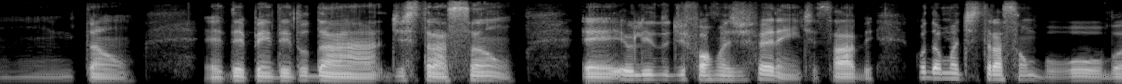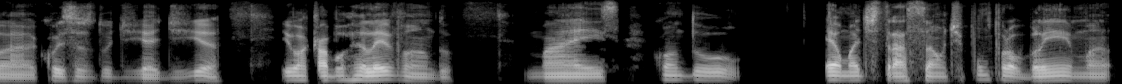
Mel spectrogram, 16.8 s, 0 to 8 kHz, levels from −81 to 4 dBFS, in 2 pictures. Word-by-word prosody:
Hum, 85 +1 -22
então, 80 -4 -4 0.7
dependendo 95 0 0
da 85 -5 +4
distração, 100 -7 +2 0.5
eh, 90 -2 +4
eu 115 - +4
lido 115 +1 -1
de 115 +1 -4
formas 110 -2 +2
diferentes, 105 - 0
sabe, 85 -3 +2 0.3
quando 155 -1 -1
é - - +4
uma 140 0 -1
distração 115 -3 +1
boba, 85 -2 -4
coisas 95 -2 -4
do 95 +2 -13
dia 85 0 -5
a 75 - -6
dia, 85 +4 -3 0.4
eu 105 0 +1
acabo 105 0 +2
relevando. 105 -6 +1 0.5
Mas 90 0 -1 0.2
quando 105 -4 -5 0.6
é 110 - +8
uma 105 0 0
distração, 95 -1 +1
tipo, 115 - -4
um 115 - -10
problema, 95 -2 -1
95 Hz, 120 wpm, -21 LUFS, 85-105 Hz, 0.7 s, é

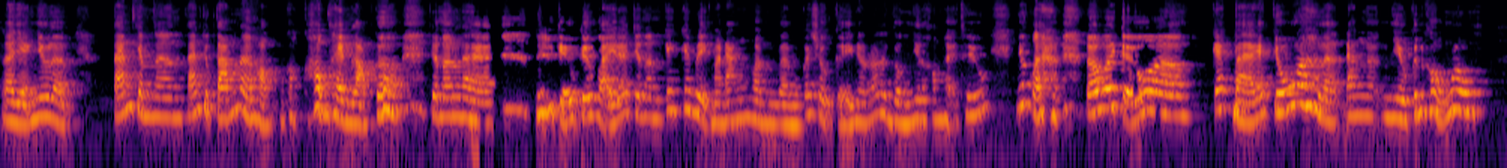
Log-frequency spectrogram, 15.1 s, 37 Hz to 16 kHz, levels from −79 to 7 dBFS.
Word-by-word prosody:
là 210 -1 +1
dạng 195 +1 +1
như 240 +1 +1
là 200 -4 -1 0.4
800, 285 -8 +1
a, 235 -1 -3
80 295 +3 -2
tấm 225 +4 +3
là 295 -8 +1
họ 225 -1 -4
còn 235 0 -10
không 335 +3 +1
thèm 220 -4 +5
lọc 185 -1 +2
cơ. 295 +4 +4 0.4
Cho 245 - 0
nên 240 0 0
là 230 -3 +2 0.6
kiểu 270 +1 +1
kiểu 190 +3 +4
kiểu 235 +1 +4
vậy 220 - +2
đó, - - +2
cho 255 - 0
nên 235 -2 -6
cái 300 0 -4
cái 310 - -2
việc 255 - +1
mà 195 - -1
đăng 210 +4 -4
hình 190 -4 -5
về 185 -1 -4
một 180 0 -3
cái 260 - -6
sự 230 -5 -7
kiện 185 - -4
nào 195 - -5
đó 215 +4 -9
là 265 - -4
gần 195 -2 -3
như 215 +2 -5
là 220 - -6
không 215 0 -8
thể - - -6
thiếu, 250 +2 -5 0.3
nhất 365 +3 -3
là - - +3 0.2
đối 275 +2 +6
với, 325 +2 +6
kiểu, 290 -2 +5
ơ, 260 -4 +3 0.2
các 310 +1 +2
bà, 195 -9 +4
các 245 - +3
chú 285 +5 +4
á 365 -1 +5
là 210 -4 -1
đăng, 250 +1 -3
ờ, 245 - -7
nhiều 230 -2 -1
kinh 270 +2 -1
khủng 290 0 -1
luôn. 280 -1 -1
240 Hz, 250 wpm, -20 LUFS, 215-280 Hz, 0.6 s, đối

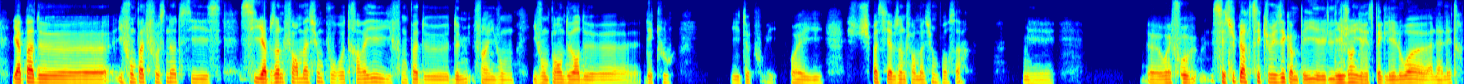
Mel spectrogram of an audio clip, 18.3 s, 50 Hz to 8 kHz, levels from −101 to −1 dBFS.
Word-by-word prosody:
il - - +1
y - - +10
a 125 - +9
pas 140 -2 +9
de 120 -1 +2
ils - - -4
font 140 -2 -1
pas 140 - +5
de 140 - -8
fausses 130 -2 -5
notes, 140 -1 -2
si 125 -1 -5
s 120 - -10 0.2
s'il 140 - -3
y 135 - +11
a - - +11
besoin 135 +4 +4
de 135 - -1
formation 135 +2 -1
pour 120 -2 -6
travailler, 130 +3 -2
ils 120 -3 -7
font 120 - -10
pas 120 +1 0
de 110 -1 -5
de 115 - -2
m 120 +3 -5
enfin 115 -1 -4
ils 110 -1 -5
vont 110 -1 -7 0.2
ils 120 - -7
vont 115 -1 -2
pas 120 - -2
en 120 - +3
dehors 115 0 +3
de 110 -1 -5
des - - -5
clous. - - -12 0.8
Il 110 -1 -7
te 115 - -7
pou 125 +9 -16
ils 130 - -18 0.2
ouais 115 -2 -2
ils 105 +1 -8 0.3
j - - -18
je - - -8
sais - - -11
pas 130 - +2
s'il 125 - -11
y - - +6
a - - +4
besoin 115 +1 -2
de - - -12
formation 115 +2 -5
pour 120 0 -9
ça, - - -9 0.7
mais 105 -1 -9 1.2
Heu, 115 -1 -1
ouais, 120 +1 +1
faut 120 +1 +1 0.3
c'est 180 - +1
super 150 -2 +5
sécurisé 140 -2 +2
comme 120 -4 +1
pays, 120 +1 0
l 115 - +2
les 120 0 +5
gens, 135 +2 +2
ils 120 -3 +2
respectent 110 0 -2
les 115 +1 +1
lois, 120 +1 +3
heu, - - -3
à 110 - -4
la 110 0 -4
lettre. 120 +2 -8
120 Hz, 250 wpm, -24 LUFS, 110-125 Hz, 1.2 s, y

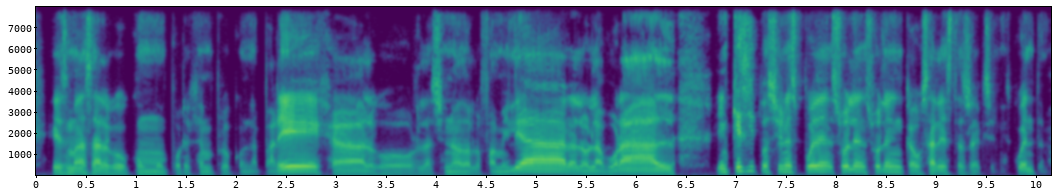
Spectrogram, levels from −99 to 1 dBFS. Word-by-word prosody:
Es 125 -1 -2
más 125 0 -1
algo 120 -2 -2
como, 100 -3 -10
por 95 - -15
ejemplo, 95 -1 -15
con - - -20
la - - -16
pareja, 120 -8 +4
algo 95 -2 -9
relacionado 100 -1 -6
a - - -10
lo 90 -1 -16
familiar, 150 +11 +2
a 125 - -2
lo 110 -1 -4
laboral, 115 +3 +1 0.4
¿en 155 - -3
qué 200 - +5
situaciones 155 -6 +1
pueden 155 -1 +1
suelen 145 0 +1
suelen 145 -1 -3
causar 110 0 -2
estas 105 -3 -2
reacciones? - - -10
Cuéntame. - - -7
115 Hz, 160 wpm, -24 LUFS, 100-145 Hz, 0.4 s, qué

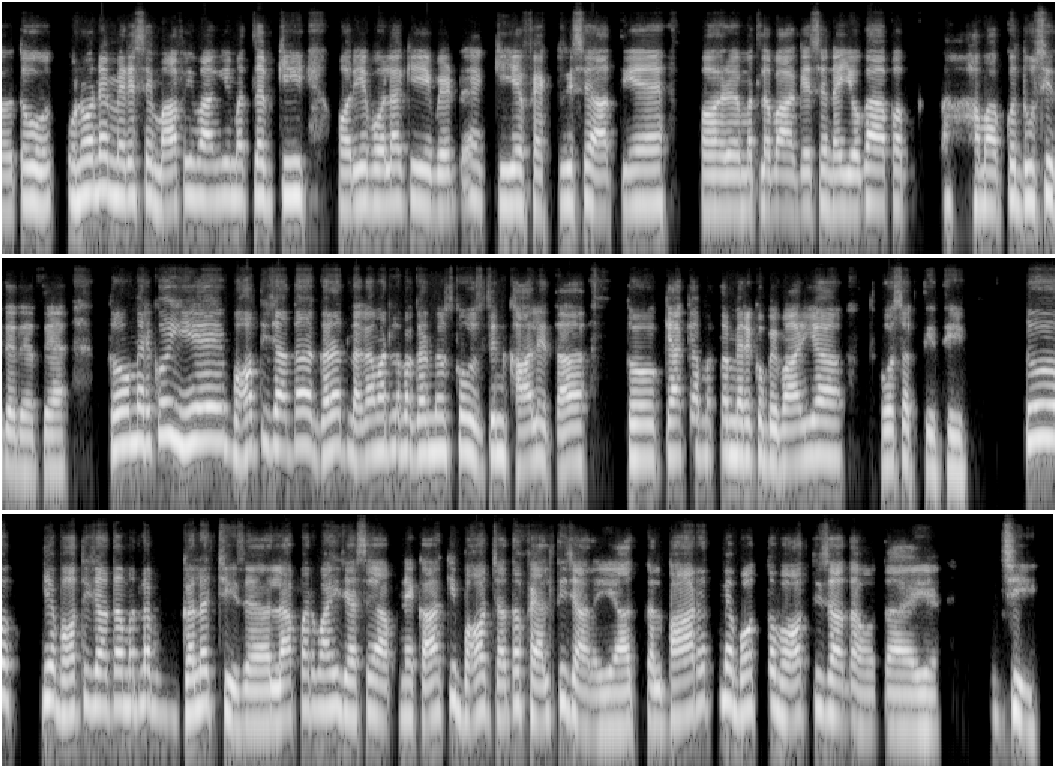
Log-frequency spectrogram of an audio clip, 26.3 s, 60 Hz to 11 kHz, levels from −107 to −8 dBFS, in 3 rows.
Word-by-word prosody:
तो 175 -1 +2
उन्होंने 210 +4 +4
मेरे 195 -1 +2
से 200 -1 -2
माफी 165 +5 0
माँगी 190 0 0
मतलब 190 -1 -1
कि 200 -1 +3 0.3
और 160 0 0
ये 175 - +3
बोला 170 +1 +1
कि 175 -1 0
बेट 155 +1 -1 0.3
कि 170 0 +2
ये 170 - +2
फैक्ट्री 170 +3 -2
से 180 +1 -3
आती 150 +1 0
है 170 0 +1 0.3
और 155 0 +2
मतलब 155 0 -2
आगे 155 +1 0
से 170 +1 -4
नहीं 155 0 0
होगा, 175 +3 +2
आप 170 0 +2
अब 160 -1 -2 0.5
हम 165 -1 0
आपको 165 +4 0
दूसरी 180 +3 +1
दे 150 -3 -1
देते 140 +1 -4
हैं, 140 0 -2 0.4
तो 220 +3 +4
मेरे 240 -1 +2
को 280 +2 +1
ये 250 0 +4
बहुत 200 +5 -1
ही 235 - -3
ज़्यादा 220 0 +2
गलत 200 +3 0
लगा 185 +3 0
मतलब 205 0 0
अगर 195 0 0
मैं 200 +1 +3
उसको 205 +1 0
उस 155 -5 -3
दिन 190 0 +2
खा 150 +1 +1
लेता 165 -2 0 0.4
तो 175 0 +3
क्या-क्या 185 +2 -1
मतलब 185 0 -2
मेरे 180 -1 +3
को 185 +1 -2
बीमारियाँ 165 +3 +2 0.4
हो 155 - +3
सकती 155 -4 -4
थी, 130 0 -2 0.5
तो 255 -1 +2 0.2
ये 235 - +5
बहुत 185 0 0
ही - - -1
ज़्यादा 205 0 +2
मतलब 205 -5 -3
गलत 200 +3 +3
चीज़ 150 -5 0
है, 145 0 +2
लापरवाही 195 +5 +1
जैसे 175 0 -1
आपने 165 +1 0
कहा 165 +3 +3
कि 230 - 0
बहुत 185 +2 0
ज़्यादा 170 +6 0
फैलती 170 +6 0
जा 165 -7 +1
रही 130 +1 -4
है 135 - 0
आजकल, 145 +2 -2
भारत 185 +7 +1
में 225 - +4
बहुत 200 +2 +2
तो 210 - +2
बहुत 170 +2 +1
ही 195 - -1
ज़्यादा 165 -3 +1
होता 135 -1 -1
है 130 0 0
ये, 130 -1 0 0.5
जी। 155 -4 0
175 Hz, 210 wpm, -24 LUFS, 160-200 Hz, 0.5 s, ये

